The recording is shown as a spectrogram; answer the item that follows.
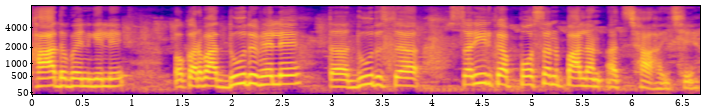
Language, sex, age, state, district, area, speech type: Maithili, female, 45-60, Bihar, Purnia, rural, spontaneous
